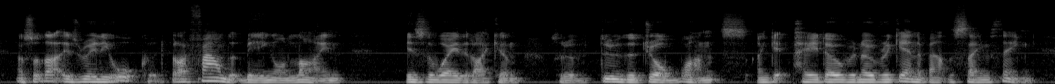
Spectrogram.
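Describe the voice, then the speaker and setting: This man talks at a moderate pace in a fairly low pitch. His pitch varies an ordinary amount. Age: 60s. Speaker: online business coach. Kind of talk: casual vlog talk. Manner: hesitant, filler-heavy.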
